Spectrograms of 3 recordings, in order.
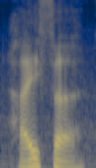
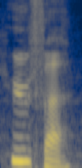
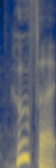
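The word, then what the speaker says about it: Hyvä: Commerce is sponsored by hia or as the Europeans say Hua or the right way to say it hoofa is rapidly becoming the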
